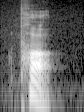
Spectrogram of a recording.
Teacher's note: यह महाप्राण अघोष ध्वनि है इसका उच्चारण स्थल भी होठ है यहां प्राण वायु प से अधिक मात्रा में बाहर निकलती है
